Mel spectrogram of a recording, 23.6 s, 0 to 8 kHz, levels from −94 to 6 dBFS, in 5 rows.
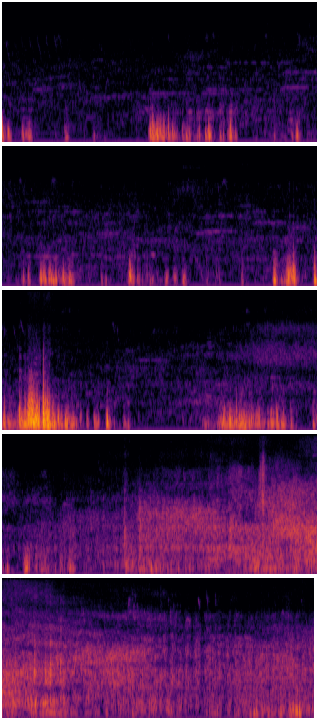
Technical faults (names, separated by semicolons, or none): none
